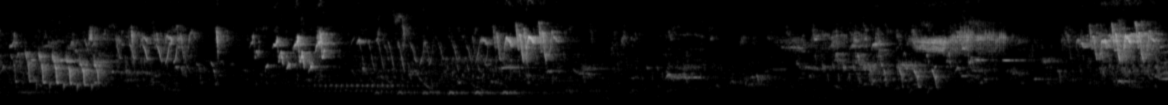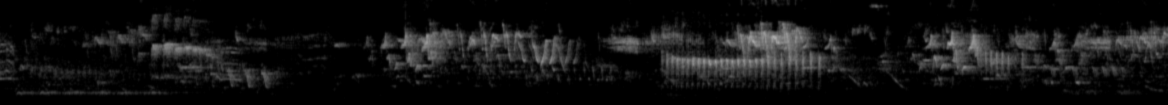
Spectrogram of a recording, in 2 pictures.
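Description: Faint birdsong: quick high chirps and trills that come and go every few seconds, with a few short steady whistled notes among them.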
